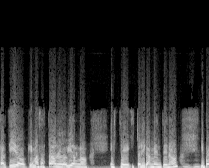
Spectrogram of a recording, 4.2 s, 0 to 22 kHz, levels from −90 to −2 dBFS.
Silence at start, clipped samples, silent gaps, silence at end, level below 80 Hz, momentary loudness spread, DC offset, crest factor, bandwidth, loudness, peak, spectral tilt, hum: 0 s; under 0.1%; none; 0 s; -44 dBFS; 7 LU; under 0.1%; 6 dB; 9.6 kHz; -14 LUFS; -6 dBFS; -7 dB/octave; none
